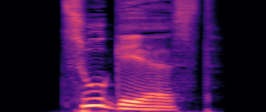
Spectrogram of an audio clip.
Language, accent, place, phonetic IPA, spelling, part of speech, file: German, Germany, Berlin, [ˈt͡suːˌɡeːəst], zugehest, verb, De-zugehest.ogg
- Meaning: second-person singular dependent subjunctive I of zugehen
